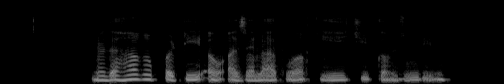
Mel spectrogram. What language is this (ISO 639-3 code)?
pus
